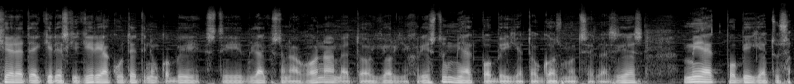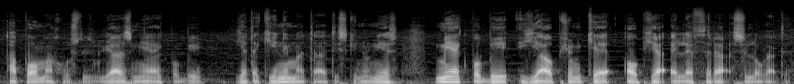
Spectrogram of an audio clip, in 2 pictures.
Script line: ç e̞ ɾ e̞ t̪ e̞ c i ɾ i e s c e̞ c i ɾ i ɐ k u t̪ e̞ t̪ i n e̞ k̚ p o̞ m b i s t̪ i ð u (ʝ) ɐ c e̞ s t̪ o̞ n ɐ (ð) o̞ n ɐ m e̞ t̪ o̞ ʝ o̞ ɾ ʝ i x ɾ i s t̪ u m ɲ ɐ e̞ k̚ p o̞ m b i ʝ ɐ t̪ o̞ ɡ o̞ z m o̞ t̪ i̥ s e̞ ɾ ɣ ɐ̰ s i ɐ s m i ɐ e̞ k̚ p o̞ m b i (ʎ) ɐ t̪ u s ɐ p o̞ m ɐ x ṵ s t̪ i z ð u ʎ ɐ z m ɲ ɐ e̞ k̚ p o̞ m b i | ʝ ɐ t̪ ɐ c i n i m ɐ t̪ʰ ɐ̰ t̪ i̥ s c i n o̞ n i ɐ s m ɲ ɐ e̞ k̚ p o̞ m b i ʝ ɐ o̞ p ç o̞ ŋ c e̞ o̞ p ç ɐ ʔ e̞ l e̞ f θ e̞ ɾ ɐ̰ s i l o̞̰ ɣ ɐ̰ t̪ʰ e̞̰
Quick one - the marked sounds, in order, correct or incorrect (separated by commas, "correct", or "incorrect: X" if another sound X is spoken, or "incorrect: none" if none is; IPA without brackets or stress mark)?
incorrect: ʎ, incorrect: ɣ, incorrect: ʝ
